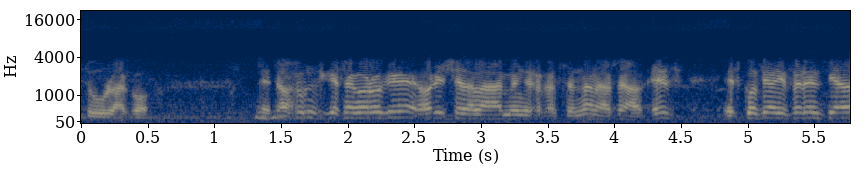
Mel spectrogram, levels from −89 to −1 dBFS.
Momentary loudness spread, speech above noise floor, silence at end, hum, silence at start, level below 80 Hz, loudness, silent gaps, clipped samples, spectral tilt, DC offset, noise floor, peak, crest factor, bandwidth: 8 LU; 25 dB; 0 s; none; 0 s; -76 dBFS; -34 LUFS; none; under 0.1%; -5 dB/octave; under 0.1%; -60 dBFS; -22 dBFS; 14 dB; 17.5 kHz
